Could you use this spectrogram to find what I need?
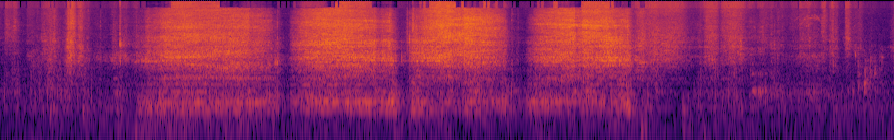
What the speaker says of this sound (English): I'm actually feeling with my thumbs through the sandpaper to the wood.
